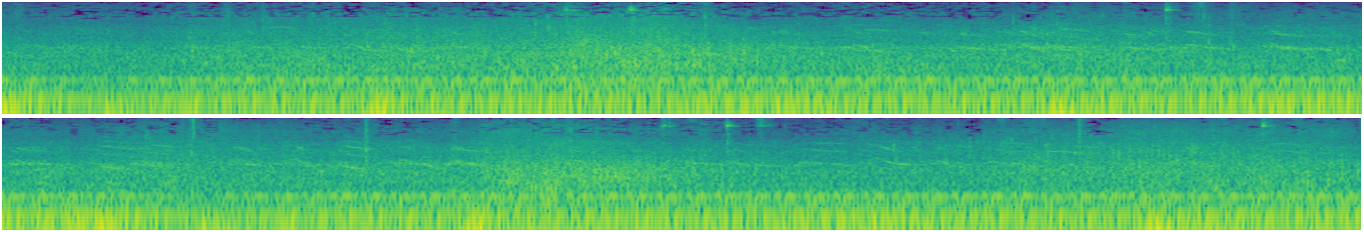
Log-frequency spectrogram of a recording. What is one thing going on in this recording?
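Water splashes and churns against a hull.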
